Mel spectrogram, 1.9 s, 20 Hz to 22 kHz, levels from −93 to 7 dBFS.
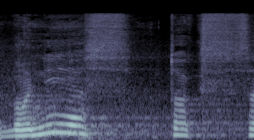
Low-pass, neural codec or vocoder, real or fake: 14.4 kHz; none; real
